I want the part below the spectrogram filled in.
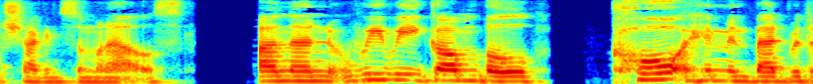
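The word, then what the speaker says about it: Wewe Gombel: But it's spelled W-E-W-E, so wee-wee, and then G-O-M-B-E-L, wee-wee gomble.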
